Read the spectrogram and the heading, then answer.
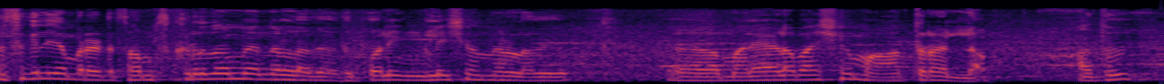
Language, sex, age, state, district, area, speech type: Malayalam, male, 18-30, Kerala, Kozhikode, rural, spontaneous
